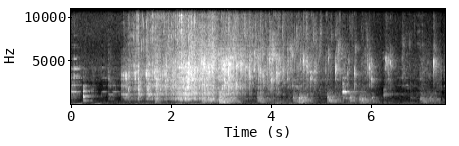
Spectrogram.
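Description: Cashew nuts sizzling in hot oil with mustard seeds and dals in a stainless steel pan, stirred with a wooden spatula during tempering. The sizzle swells about a second in, then dies away over a few seconds, leaving a few light clicks near the end.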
